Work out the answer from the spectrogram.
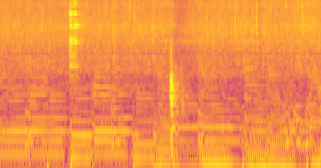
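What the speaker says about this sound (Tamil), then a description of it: "இது கொஞ்சம் நல்லா வதங்கணும்" Bitter gourd stuffing with cumin sautés in a pan, a steady close sizzle with a few sharp scraping clicks of a spoon against the pan.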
